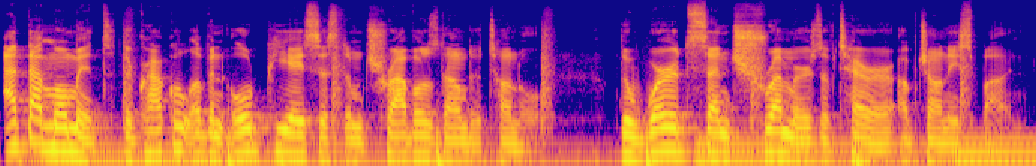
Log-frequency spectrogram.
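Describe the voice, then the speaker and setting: A man's voice: mid-range voice, lively intonation, normal speed. Dramatic male radio narrator over music. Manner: suspenseful, dramatic announcer delivery. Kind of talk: scripted old-time radio narration.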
